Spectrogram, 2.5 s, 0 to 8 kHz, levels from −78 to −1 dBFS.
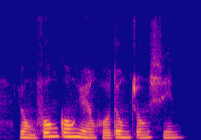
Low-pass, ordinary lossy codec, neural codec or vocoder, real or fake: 7.2 kHz; Opus, 32 kbps; none; real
